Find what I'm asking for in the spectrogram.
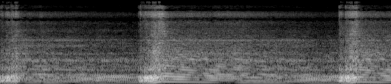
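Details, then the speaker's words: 1986 Yamaha YZ250 two-stroke, started with few kicks: crisp ring-ding idle with three sharp throttle blips rising cleanly and dropping back; healthy, responsive engine. "Sounds absolutely bang on, absolutely gorgeous."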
